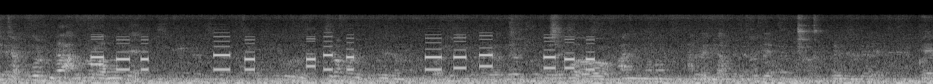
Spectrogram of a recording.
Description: DTMF, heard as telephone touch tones, dialled by hand, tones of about 120 ms, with the noise of a restaurant. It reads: 011 31 732 259 541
